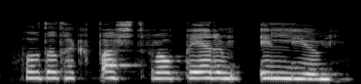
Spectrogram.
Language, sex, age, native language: Icelandic, female, 7, Icelandic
